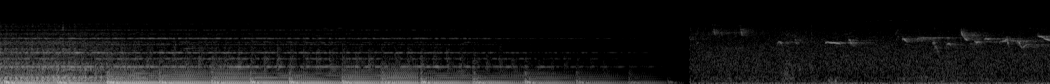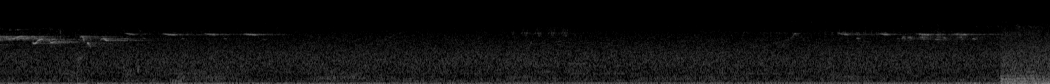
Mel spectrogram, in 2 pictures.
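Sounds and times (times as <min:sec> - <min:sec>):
songbird chirping: 0:06.9 - 0:14.6, 0:15.3 - 0:21.0
outdoor background hiss: 0:06.9 - 0:21.0.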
